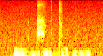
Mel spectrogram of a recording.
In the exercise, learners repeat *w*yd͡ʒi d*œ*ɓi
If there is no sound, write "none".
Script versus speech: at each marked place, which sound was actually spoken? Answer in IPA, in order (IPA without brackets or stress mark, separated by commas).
w, œ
